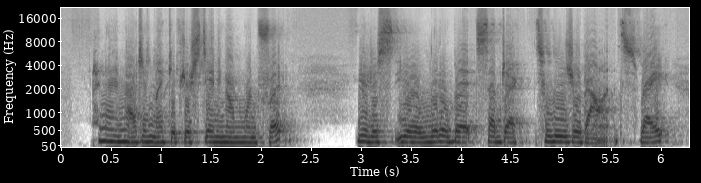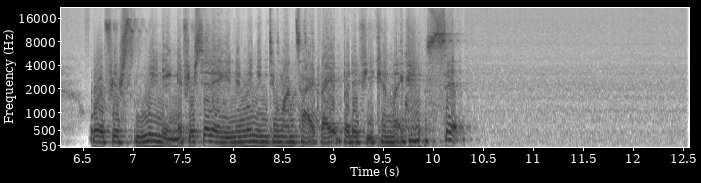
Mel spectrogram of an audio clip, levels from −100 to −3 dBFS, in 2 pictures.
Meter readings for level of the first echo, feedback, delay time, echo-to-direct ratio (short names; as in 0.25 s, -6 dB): -13.5 dB, 38%, 73 ms, -13.0 dB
